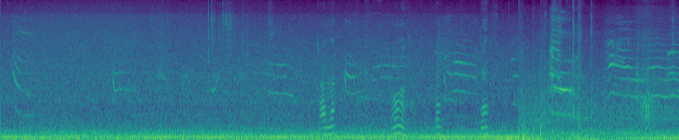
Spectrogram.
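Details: Several stray city cats gather as a man calls them for love and food; scattered short rising and falling meows from several cats overlap his repeated calls of "gel", over a steady low hum.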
